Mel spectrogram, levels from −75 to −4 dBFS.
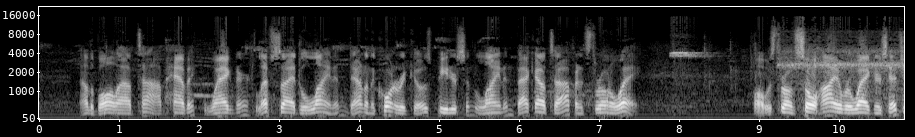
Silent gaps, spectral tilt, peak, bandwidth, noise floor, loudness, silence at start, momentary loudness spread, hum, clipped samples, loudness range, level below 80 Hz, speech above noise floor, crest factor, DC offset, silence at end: none; -2.5 dB/octave; -2 dBFS; 15.5 kHz; -49 dBFS; -18 LUFS; 0.5 s; 11 LU; none; under 0.1%; 4 LU; -56 dBFS; 31 dB; 18 dB; under 0.1%; 0 s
